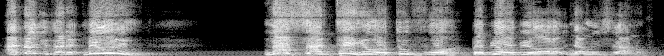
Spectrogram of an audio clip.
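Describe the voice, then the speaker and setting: A middle-aged man with a Ghanaian accent on a heated, repetitive, shouting rant in a radio studio. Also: very high voice, sing-song, brisk. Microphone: studio microphone with pop filter.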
